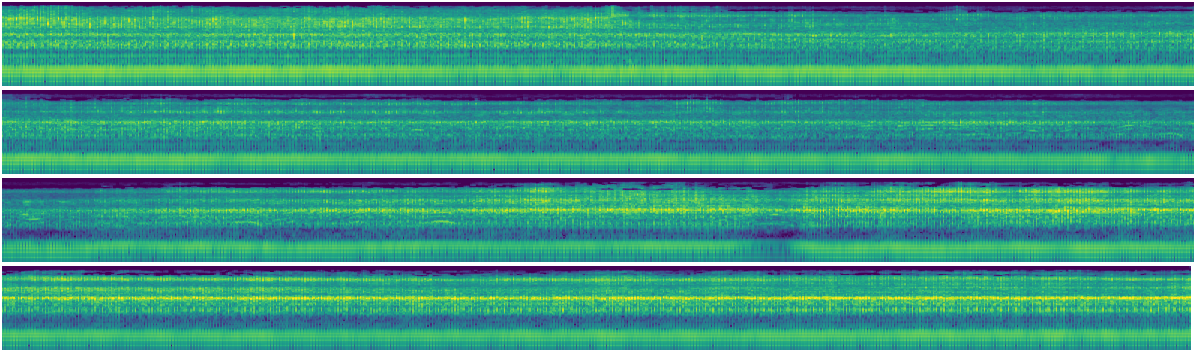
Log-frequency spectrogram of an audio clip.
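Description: Tractor diesel engine running steadily under load while pulling a harrow, its pitch dipping briefly twice, about halfway through and again a few seconds later.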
